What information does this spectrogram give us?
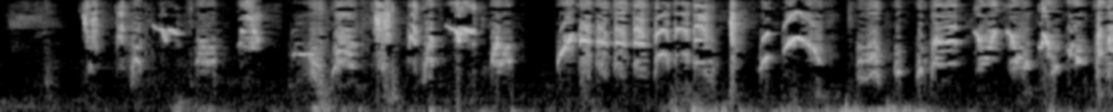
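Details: A male Oriental magpie-robin, in song form and on show, sings a loud, rapid stream of varied whistles, chirps and harsh notes, switching pitch constantly with barely a pause after the first half-second.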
